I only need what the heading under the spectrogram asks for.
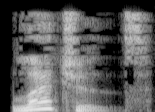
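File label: "laches", British English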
